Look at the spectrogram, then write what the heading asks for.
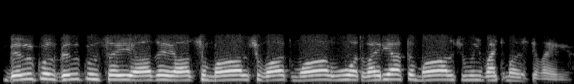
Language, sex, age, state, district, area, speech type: Kashmiri, male, 45-60, Jammu and Kashmir, Ganderbal, urban, conversation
